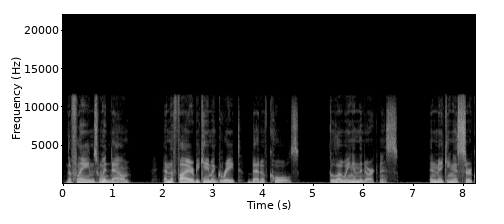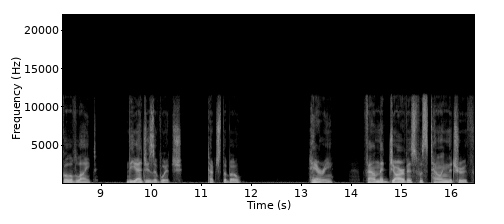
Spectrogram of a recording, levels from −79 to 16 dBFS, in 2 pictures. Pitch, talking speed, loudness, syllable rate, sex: 105 Hz, 140 wpm, -18 LUFS, 4.5 syllables/s, male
